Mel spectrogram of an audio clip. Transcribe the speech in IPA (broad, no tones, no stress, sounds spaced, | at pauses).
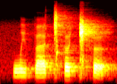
w i p æ ǀʰ ə ǁʰ ə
